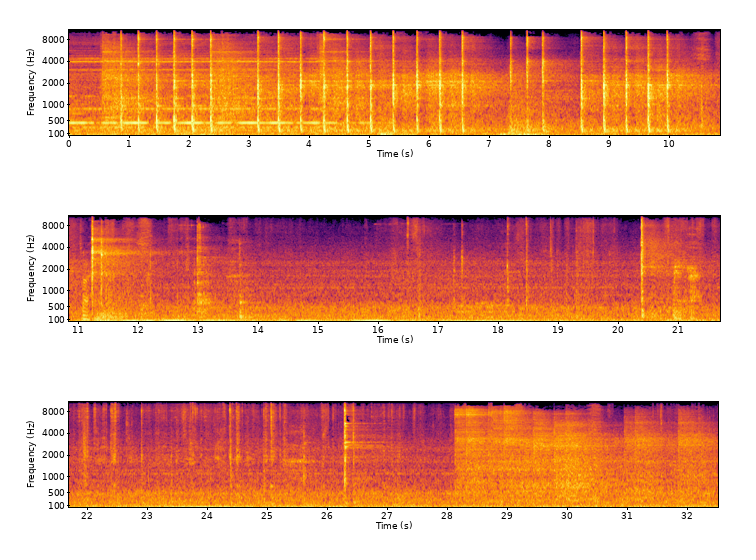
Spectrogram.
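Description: Steel hammer striking the disc brake caliper of a Mercedes Actros truck's rear axle during a brake pad change. It lands a quick run of about twenty sharp blows, roughly two a second, for the first ten seconds, then only a few single knocks.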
